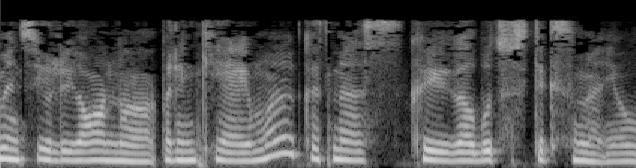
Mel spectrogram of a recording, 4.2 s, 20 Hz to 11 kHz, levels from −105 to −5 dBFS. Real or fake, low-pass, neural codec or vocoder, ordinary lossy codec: fake; 7.2 kHz; codec, 16 kHz, 4 kbps, X-Codec, HuBERT features, trained on general audio; MP3, 32 kbps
